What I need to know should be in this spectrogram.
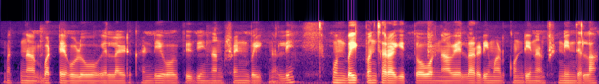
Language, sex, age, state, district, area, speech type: Kannada, male, 18-30, Karnataka, Chitradurga, rural, spontaneous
